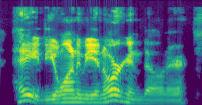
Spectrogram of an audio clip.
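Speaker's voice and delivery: ordinary talk, nothing marked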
